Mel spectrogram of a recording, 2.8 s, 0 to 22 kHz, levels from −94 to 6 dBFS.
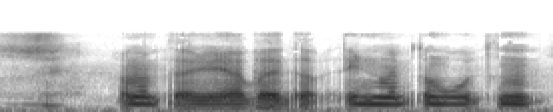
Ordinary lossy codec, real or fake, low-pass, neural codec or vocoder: AAC, 32 kbps; fake; 7.2 kHz; autoencoder, 22.05 kHz, a latent of 192 numbers a frame, VITS, trained on many speakers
